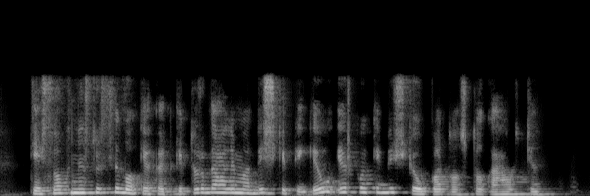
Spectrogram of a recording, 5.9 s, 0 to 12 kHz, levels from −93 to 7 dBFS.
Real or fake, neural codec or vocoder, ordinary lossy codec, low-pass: fake; codec, 16 kHz, 2 kbps, X-Codec, HuBERT features, trained on balanced general audio; MP3, 96 kbps; 7.2 kHz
